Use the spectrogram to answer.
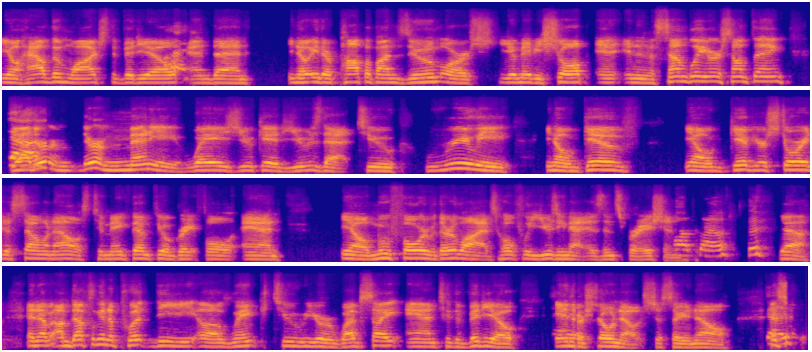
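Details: Adult male speaker; normal conversational speech.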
